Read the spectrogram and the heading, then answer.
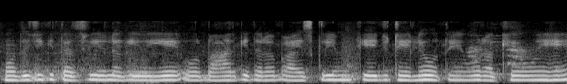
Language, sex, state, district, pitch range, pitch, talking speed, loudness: Hindi, female, Uttar Pradesh, Jyotiba Phule Nagar, 195-210 Hz, 205 Hz, 220 wpm, -14 LUFS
